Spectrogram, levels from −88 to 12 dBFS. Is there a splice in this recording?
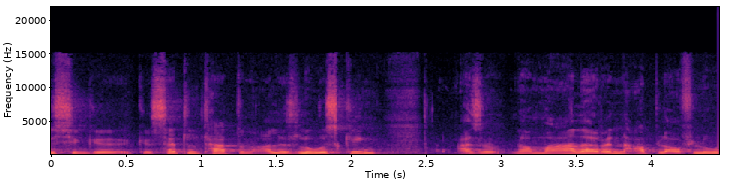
no; 0 cuts

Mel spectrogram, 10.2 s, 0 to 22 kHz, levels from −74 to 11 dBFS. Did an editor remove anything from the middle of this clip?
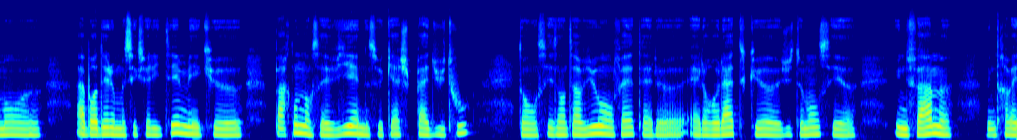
no; 0 cuts

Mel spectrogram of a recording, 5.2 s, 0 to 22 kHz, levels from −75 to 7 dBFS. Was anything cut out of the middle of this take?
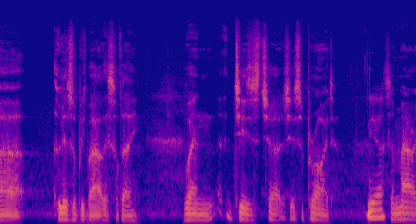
yes; 4 cuts; at 1.1 s, 1.5 s, 2.3 s, 3.3 s

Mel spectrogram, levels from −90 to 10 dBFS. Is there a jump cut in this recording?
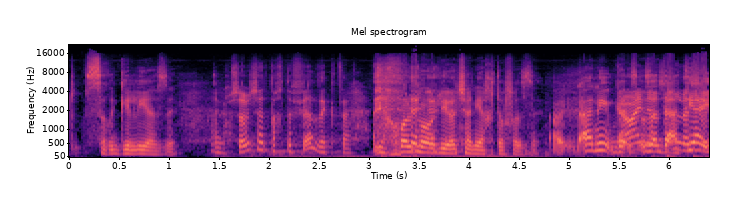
no; 0 cuts

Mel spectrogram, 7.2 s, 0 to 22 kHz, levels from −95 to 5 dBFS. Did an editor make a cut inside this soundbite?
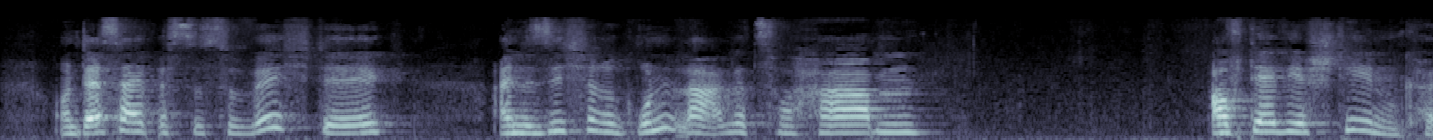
no; 0 cuts

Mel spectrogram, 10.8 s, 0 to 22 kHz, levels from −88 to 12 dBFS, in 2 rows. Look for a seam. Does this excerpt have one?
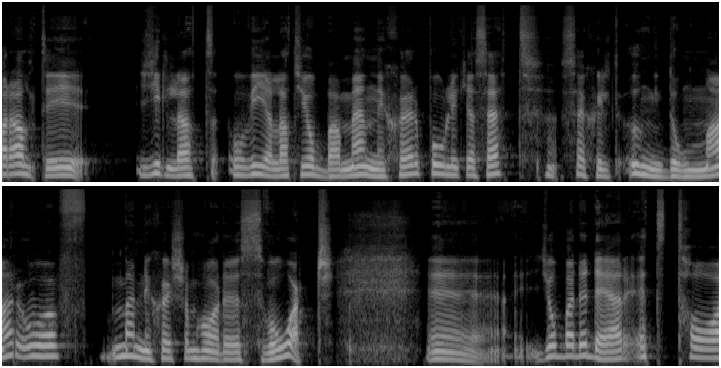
yes; 1 cut; at 2.5 s

